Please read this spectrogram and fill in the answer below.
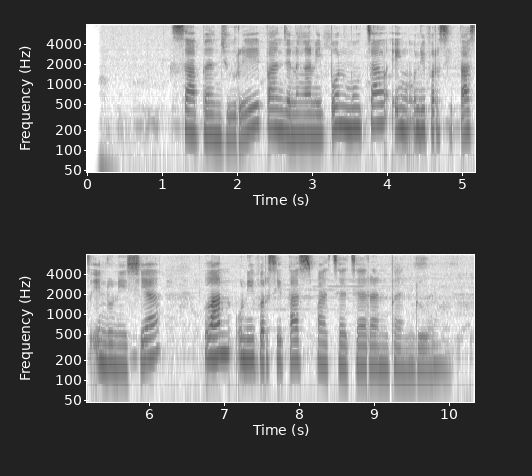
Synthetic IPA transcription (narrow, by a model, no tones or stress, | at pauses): sab̥a̤ɲd͡ʒuɾepaɲd͡ʒənəŋanipʊnmut͡ʃalɪŋṵnifərsit̪asḭnd̪onesia | lanṵnifərsit̪aspad̥ʒ̥ä̤d̥ʒ̥a̤ɾanb̥a̤nd̪ʊŋ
